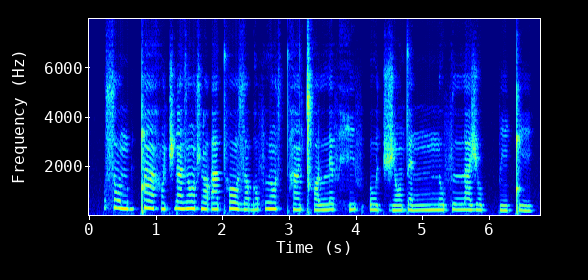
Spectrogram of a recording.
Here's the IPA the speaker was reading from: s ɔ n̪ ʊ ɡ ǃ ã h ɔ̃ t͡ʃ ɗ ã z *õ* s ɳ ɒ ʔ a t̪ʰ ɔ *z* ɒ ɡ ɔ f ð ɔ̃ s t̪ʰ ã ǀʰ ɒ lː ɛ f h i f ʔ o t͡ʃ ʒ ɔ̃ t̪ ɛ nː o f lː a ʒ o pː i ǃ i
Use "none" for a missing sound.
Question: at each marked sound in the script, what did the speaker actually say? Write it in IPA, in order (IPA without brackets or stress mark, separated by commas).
ɔ̃, z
